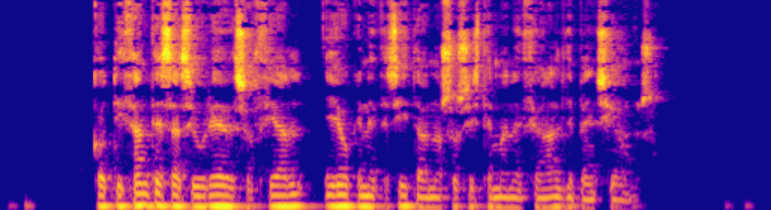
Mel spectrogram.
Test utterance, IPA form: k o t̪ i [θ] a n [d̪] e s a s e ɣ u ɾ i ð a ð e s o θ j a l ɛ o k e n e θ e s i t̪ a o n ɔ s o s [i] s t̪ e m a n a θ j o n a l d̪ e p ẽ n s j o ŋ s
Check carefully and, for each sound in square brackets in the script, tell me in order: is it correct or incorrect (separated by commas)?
correct, incorrect, correct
